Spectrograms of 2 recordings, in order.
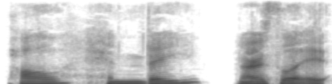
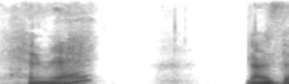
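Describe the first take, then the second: First: Said in the usual way. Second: "Henry" with a nasal French ahn-REE, "Narzoulé" ending on a stressed ay; mock French pronunciation of "Henry Narzoulé"; French-style name. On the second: Shown as a demonstration. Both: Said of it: "I can't say Henry the way they do it".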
